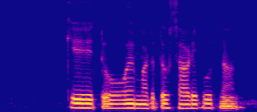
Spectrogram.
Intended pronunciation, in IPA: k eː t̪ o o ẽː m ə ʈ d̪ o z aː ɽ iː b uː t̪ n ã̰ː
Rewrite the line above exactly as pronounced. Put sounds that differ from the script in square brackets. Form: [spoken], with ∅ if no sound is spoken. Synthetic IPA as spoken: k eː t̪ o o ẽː m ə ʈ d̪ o [s] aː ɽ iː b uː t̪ n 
